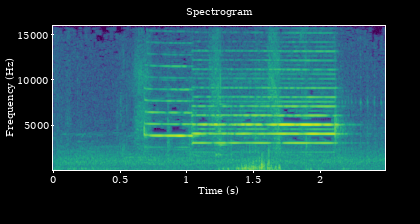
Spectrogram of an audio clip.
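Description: Electronic door-entry chime sounding as a glass shop door is pulled open: two steady high notes, the second starting about a second in, with a soft thud from the door partway through.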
